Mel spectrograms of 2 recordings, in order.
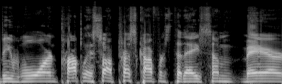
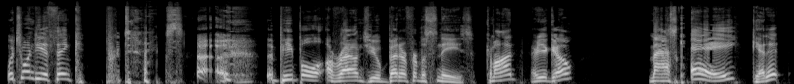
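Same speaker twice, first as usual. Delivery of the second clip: usual speaking voice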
